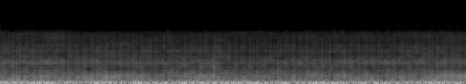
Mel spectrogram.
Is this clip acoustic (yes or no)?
no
